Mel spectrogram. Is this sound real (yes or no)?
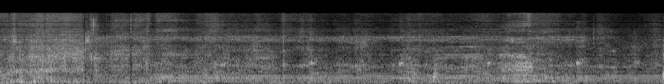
no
